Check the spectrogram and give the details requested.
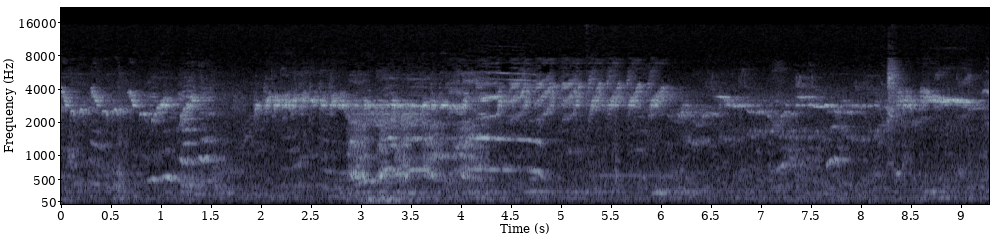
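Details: Many oriental magpie-robins in an afternoon chorus used for training: continuous busy whistles, rapid trills and sharp chirps from several overlapping singers, with a short harsh burst near the middle and a rising whistle toward the end.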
